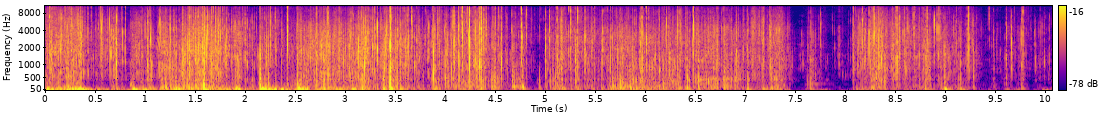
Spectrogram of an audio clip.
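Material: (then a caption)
Plastic. A flat, clear, hand-sized sheet of thin plastic bubble wrap with air-filled bubbles is held in both hands and squeezed and rubbed with the fingertips close to the mic. It makes dense, bright crinkling with sharp pops and cracks, with a brief quiet gap around 7.5 seconds before the crinkling resumes.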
